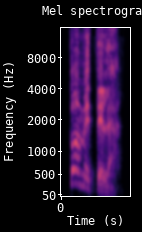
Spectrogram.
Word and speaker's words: cómetela: La palabra cómetela Es una palabra sobreesdrújula, porque su sílaba tónica es la sílaba co.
